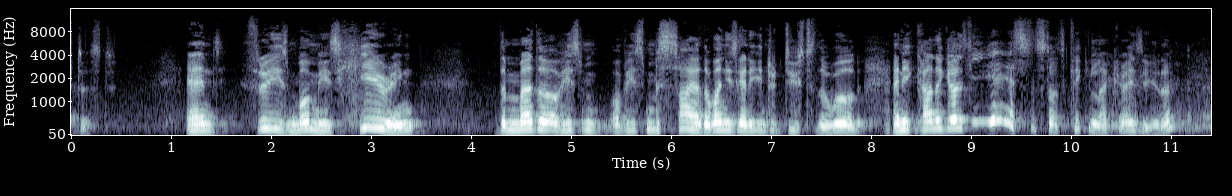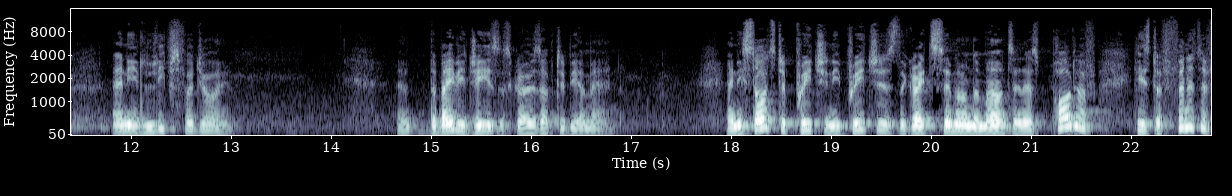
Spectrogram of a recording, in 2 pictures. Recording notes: preached at Lonehill Village Church on Christmas day.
